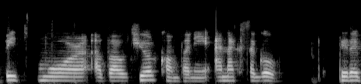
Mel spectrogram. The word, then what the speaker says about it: Anaxago: Then you can tell us a bit more about your company, Anaxago. Did I pronounce it correctly?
